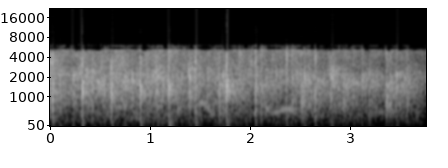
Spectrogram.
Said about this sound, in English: So can you all give her a clap?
